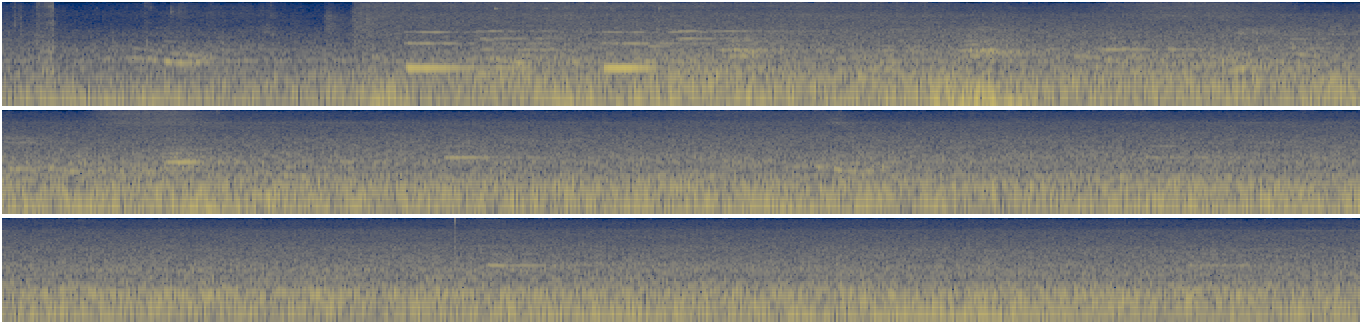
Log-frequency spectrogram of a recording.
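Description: A train rumbles along steadily with a low hum.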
